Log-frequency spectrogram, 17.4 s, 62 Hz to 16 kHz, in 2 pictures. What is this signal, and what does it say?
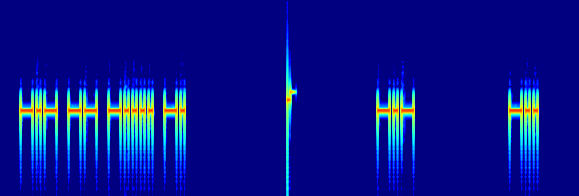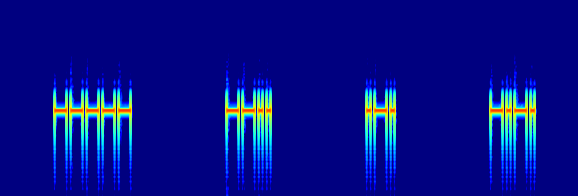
Morse code, heard as a keyed tone, about 20 wpm, spaced as for 8 wpm, 700 Hz. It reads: KM6N KD0ZRC
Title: USA Call Signs - 8x Character Spacing - 20wpm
